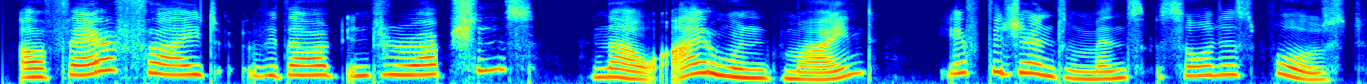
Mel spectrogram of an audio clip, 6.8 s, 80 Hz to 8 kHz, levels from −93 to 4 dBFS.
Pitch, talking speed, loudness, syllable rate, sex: 295 Hz, 125 wpm, -16 LUFS, 3.9 syllables/s, female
